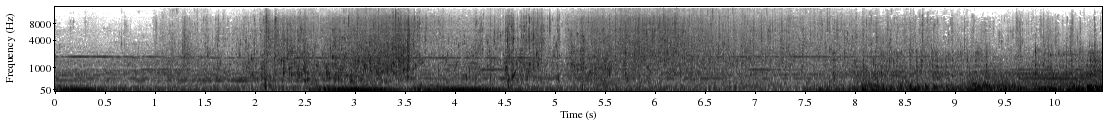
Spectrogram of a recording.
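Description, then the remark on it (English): Water in a pool sloshes and splashes continuously as a man leans in and catches a koi fish in a dark bag, scooping through it. A pouring, trickling sound swells near the end over a low steady hum. “He leans into the water and catches the moon spirit koi in the bag.”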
